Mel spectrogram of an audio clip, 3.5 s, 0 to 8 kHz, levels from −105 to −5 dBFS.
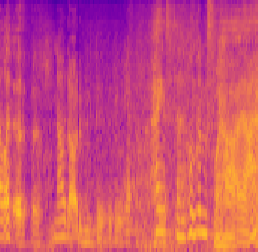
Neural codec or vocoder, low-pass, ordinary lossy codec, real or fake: codec, 16 kHz, 0.5 kbps, X-Codec, HuBERT features, trained on LibriSpeech; none; none; fake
